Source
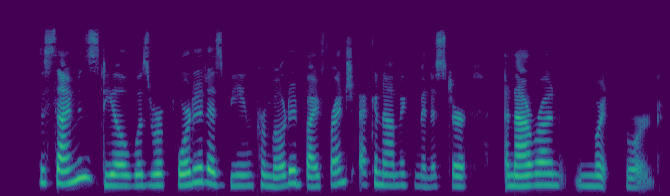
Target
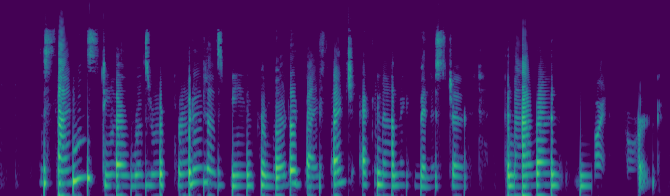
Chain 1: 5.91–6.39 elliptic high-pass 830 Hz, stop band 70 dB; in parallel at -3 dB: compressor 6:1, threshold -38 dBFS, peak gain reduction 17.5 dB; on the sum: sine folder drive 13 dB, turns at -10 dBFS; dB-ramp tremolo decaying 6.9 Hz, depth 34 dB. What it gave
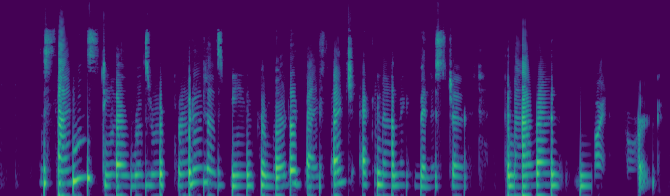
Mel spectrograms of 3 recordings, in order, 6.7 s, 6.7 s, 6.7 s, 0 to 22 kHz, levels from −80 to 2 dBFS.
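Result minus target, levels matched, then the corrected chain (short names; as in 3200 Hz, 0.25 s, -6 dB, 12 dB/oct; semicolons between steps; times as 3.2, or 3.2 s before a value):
compressor: peak gain reduction -7.5 dB
5.91–6.39 elliptic high-pass 830 Hz, stop band 70 dB; in parallel at -3 dB: compressor 6:1, threshold -47 dBFS, peak gain reduction 25 dB; on the sum: sine folder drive 13 dB, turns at -10 dBFS; dB-ramp tremolo decaying 6.9 Hz, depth 34 dB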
